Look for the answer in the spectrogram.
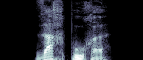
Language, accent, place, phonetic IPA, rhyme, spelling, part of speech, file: German, Germany, Berlin, [ˈzaxˌbuːxə], -axbuːxə, Sachbuche, noun, De-Sachbuche.ogg
- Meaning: dative of Sachbuch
